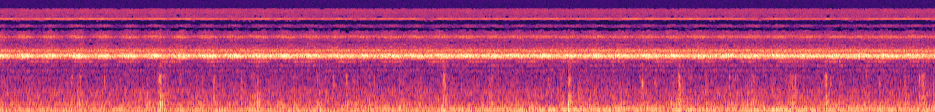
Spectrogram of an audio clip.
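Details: Crickets at Lake Arrowhead, California chirp in a constant high, finely pulsed trill that never pauses, set against a murmuring low background and a few soft knocks.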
